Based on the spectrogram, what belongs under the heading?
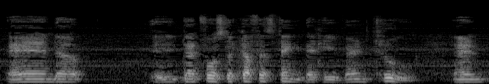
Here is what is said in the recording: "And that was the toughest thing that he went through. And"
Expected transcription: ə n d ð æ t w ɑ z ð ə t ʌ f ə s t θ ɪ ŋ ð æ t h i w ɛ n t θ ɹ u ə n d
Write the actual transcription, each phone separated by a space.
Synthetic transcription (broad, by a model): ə n d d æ t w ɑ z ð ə t ʌ f ə s t t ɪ ŋ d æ t h i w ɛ n t t ɹ u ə n d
